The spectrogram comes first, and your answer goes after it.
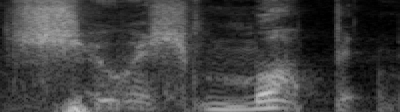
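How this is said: It is said in a biting, contemptuous tone. It is used as a slur.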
